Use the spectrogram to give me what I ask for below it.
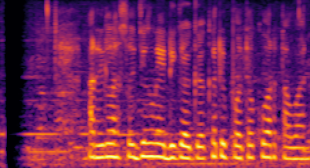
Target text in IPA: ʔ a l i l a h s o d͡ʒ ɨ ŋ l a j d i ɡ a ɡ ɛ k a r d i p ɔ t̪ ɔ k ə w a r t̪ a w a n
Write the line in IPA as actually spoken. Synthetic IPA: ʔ a ɾ i l a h s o d͡ʒ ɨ ŋ l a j d i ɡ a ɡ a k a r d i p ɔ t̪ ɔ k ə w a r t̪ a w a n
